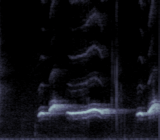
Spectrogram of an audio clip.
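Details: A long, clear whistle from a parrot, level and slightly wavering, fading out briefly before a short rising whistle at the end, with a faint low hum beneath.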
